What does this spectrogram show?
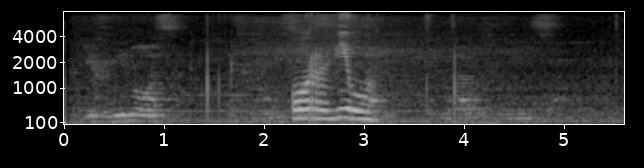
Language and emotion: Russian, neutral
